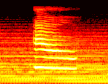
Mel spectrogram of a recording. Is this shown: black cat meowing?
yes

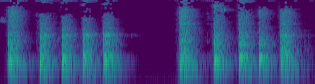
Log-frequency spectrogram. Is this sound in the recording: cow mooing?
no

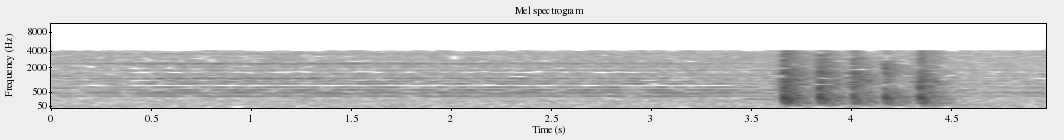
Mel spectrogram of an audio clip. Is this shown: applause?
no

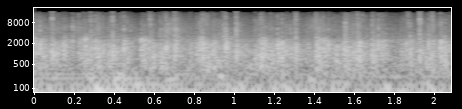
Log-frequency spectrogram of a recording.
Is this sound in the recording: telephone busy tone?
no

